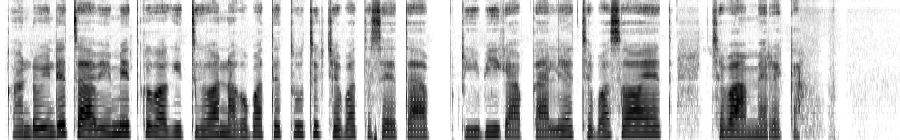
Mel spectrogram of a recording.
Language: Kalenjin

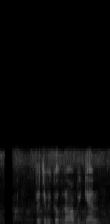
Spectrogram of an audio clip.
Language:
Nepali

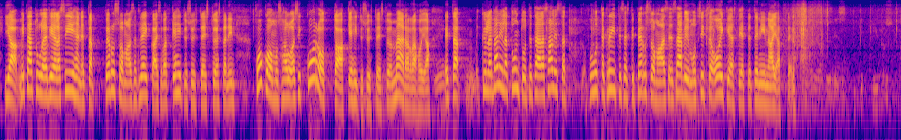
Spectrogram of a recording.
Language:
Finnish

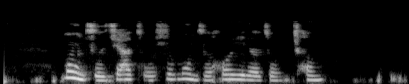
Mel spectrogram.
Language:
Chinese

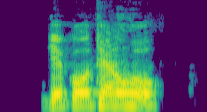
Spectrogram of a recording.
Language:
Sindhi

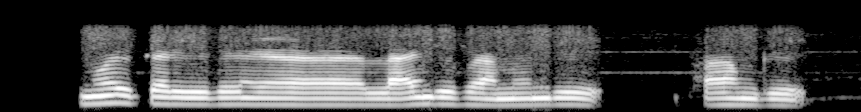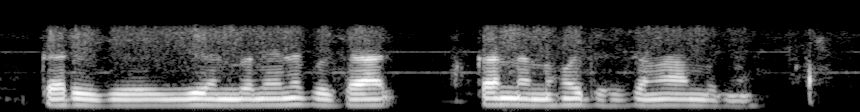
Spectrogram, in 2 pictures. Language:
Manipuri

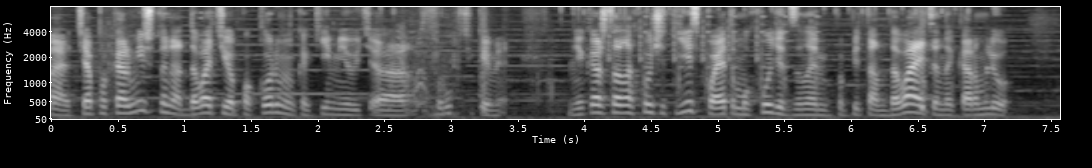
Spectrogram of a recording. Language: Russian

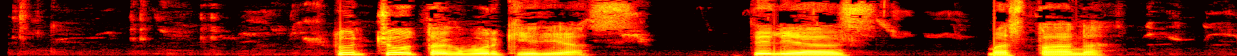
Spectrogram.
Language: Indus Kohistani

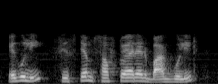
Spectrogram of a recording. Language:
Bangla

